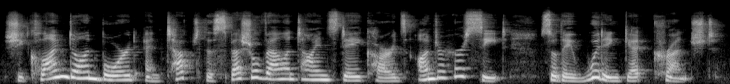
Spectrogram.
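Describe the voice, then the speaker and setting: A woman reading a children's storybook aloud as an expressive narrator. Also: mid-range voice, slow pace, hardly any pauses.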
